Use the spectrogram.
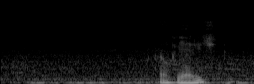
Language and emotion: Russian, neutral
